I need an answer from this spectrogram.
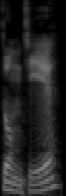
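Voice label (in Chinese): "zong3jie2", Mandarin Chinese; 总结; 総括する、まとめる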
